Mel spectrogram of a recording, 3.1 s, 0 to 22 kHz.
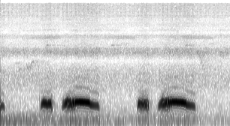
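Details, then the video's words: Dove with a two-note coo, the first note clipped, the second long and sliding slightly downward. Two evenly spaced phrases sound over a quiet background. "Thổ Hú âm gù hay.gù 2 âm gù quá tốt"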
